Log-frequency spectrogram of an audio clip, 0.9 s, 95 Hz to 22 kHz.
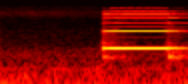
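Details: A 400-watt electrosurgical unit switched to monopolar mode shows error E01 because no patient plate is attached. A single steady high-pitched beep is the patient plate (return electrode) alarm.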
